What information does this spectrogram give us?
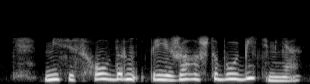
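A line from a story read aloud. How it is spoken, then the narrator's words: Calm, confident young woman. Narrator (Russian): спокойно, но с уверенностью сказала девушка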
